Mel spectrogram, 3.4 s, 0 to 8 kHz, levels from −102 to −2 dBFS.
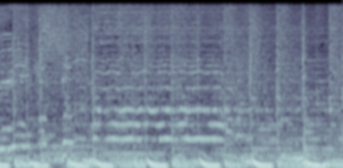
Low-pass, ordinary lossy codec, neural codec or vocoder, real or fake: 7.2 kHz; none; none; real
